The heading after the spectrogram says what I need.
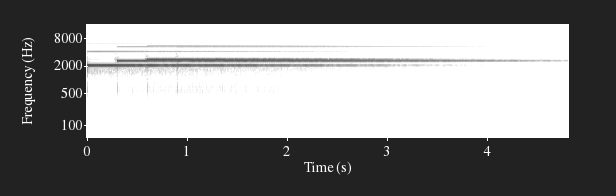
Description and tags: Synth Melody 3
These sounds are samples taken from our 'Music Based on Final Fantasy' album which will be released on 25th April 2017.
Sample, Music-Based-on-Final-Fantasy, Lead, Synth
